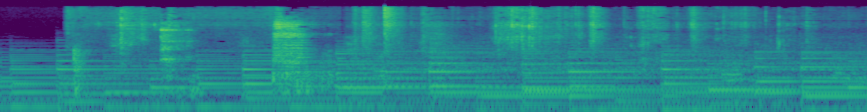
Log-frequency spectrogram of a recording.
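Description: Background music over deep-frying: oil sizzling around cornstarch-coated eggplant pieces on their second fry, with sharp clicks scattered through it.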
